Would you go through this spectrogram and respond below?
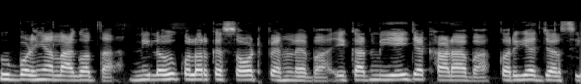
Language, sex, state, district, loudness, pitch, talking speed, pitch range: Bhojpuri, female, Bihar, Muzaffarpur, -13 LUFS, 210 Hz, 175 wpm, 200-225 Hz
